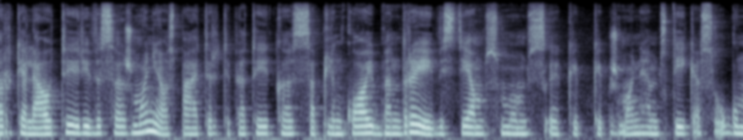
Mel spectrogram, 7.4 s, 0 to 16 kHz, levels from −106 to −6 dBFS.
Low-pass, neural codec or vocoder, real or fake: 14.4 kHz; vocoder, 48 kHz, 128 mel bands, Vocos; fake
